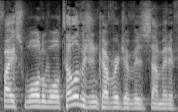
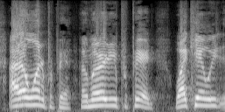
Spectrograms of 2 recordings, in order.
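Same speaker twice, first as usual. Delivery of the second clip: louder, higher whiny mock Trump; hammed-up Trump sulk; petulant Trump; 5 semitones higher, 7 dB louder than usual. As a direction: whine like a spoiled child.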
